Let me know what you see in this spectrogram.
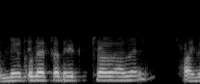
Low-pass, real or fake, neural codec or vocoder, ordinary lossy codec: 3.6 kHz; fake; codec, 24 kHz, 1.5 kbps, HILCodec; none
